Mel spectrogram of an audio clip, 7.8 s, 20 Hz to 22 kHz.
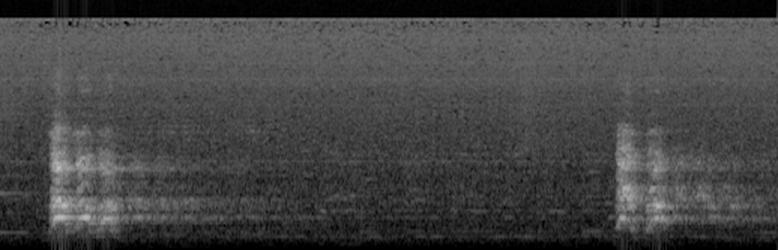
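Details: Rex and another dog running around and barking during the night, Sep 21, 2018: a burst of two or three rapid barks, a long pause of about five seconds, then another short double bark.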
